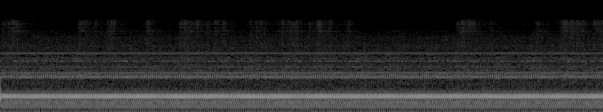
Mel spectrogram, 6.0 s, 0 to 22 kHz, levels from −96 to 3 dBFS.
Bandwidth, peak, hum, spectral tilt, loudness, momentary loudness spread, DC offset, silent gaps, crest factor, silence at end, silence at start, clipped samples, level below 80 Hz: 12 kHz; -36 dBFS; none; -5.5 dB/octave; -45 LUFS; 0 LU; under 0.1%; none; 8 dB; 0 s; 0 s; under 0.1%; -76 dBFS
